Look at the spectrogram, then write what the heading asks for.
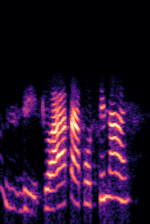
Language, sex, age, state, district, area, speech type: Assamese, female, 30-45, Assam, Majuli, urban, conversation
